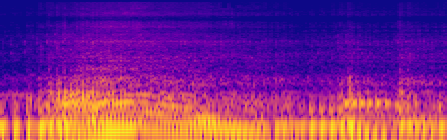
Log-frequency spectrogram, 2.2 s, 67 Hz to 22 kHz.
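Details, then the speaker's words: Can-Am DS90X youth ATV after idle and mixture screw set 1.5 turns out: idles well, but on revving the single-cylinder stumbles and sags mid-throttle before picking up; longstanding throttle dead spot, hesitation. "Let's give her a little rev check. Let's twist her here. Okay. Oh, little skip there."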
